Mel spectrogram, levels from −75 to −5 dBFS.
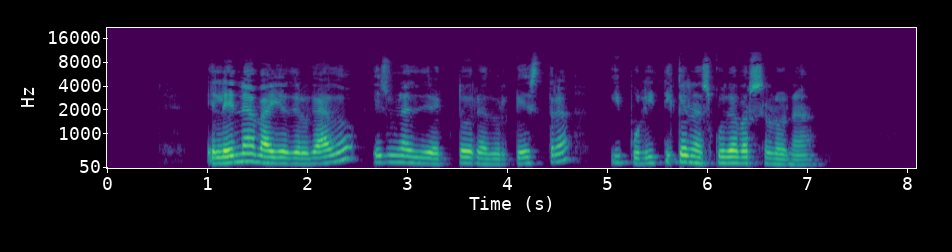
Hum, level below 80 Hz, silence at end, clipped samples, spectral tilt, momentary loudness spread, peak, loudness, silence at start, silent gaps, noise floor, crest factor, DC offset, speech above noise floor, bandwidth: none; -80 dBFS; 1 s; under 0.1%; -4.5 dB/octave; 12 LU; -8 dBFS; -26 LUFS; 1 s; none; -73 dBFS; 20 dB; under 0.1%; 47 dB; 11 kHz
